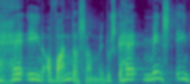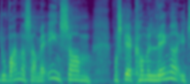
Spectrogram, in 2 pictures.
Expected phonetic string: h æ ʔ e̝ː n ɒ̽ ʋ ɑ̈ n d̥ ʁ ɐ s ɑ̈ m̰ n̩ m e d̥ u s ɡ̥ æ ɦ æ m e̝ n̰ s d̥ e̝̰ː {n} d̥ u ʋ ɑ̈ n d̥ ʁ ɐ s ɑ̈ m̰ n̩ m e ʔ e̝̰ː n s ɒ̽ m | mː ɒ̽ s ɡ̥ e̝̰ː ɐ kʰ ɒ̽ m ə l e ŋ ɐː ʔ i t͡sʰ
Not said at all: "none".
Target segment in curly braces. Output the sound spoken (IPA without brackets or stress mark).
n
